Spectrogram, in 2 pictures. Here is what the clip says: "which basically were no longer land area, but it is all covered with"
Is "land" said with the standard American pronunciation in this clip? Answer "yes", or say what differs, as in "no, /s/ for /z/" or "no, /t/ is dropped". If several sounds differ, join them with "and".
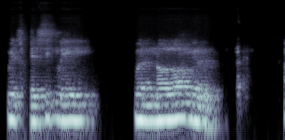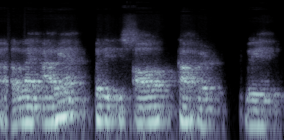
no, /d/ is dropped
